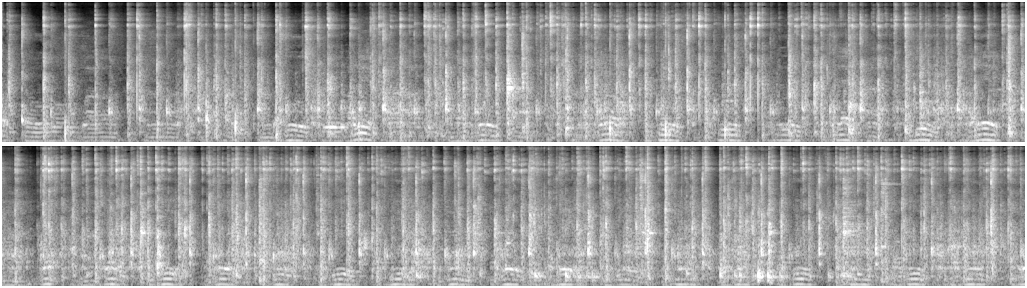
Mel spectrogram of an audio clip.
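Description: Table tennis balls clicking off paddles and bouncing on the table, one after another, in a multiball practice drill: balls fed from a bowl and hit back by a young player. Voices are heard under the clicks.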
